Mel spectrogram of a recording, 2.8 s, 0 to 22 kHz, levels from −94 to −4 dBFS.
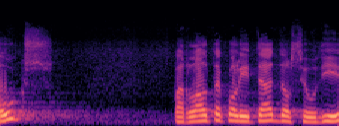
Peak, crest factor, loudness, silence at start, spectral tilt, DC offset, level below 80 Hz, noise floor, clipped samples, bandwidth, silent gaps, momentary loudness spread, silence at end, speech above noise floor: -14 dBFS; 14 dB; -29 LUFS; 0 s; -8 dB/octave; under 0.1%; -82 dBFS; -64 dBFS; under 0.1%; 8.6 kHz; none; 15 LU; 0 s; 36 dB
